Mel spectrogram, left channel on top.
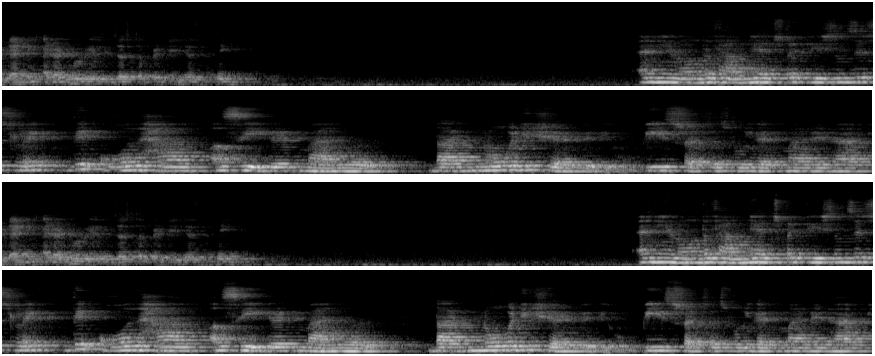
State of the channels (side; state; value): both; normal; correlation 0.67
